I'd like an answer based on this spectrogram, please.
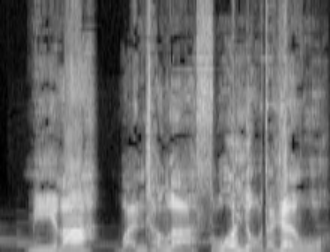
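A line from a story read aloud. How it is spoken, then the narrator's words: Loud announcement. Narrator (Chinese): 海盗头子大声宣布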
